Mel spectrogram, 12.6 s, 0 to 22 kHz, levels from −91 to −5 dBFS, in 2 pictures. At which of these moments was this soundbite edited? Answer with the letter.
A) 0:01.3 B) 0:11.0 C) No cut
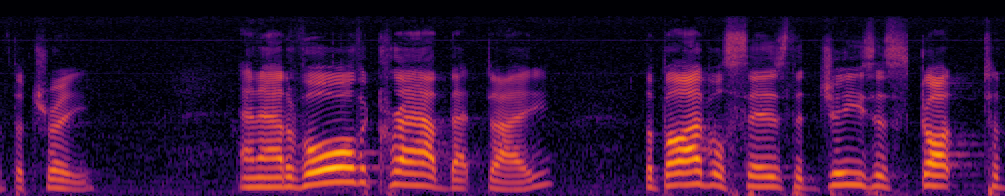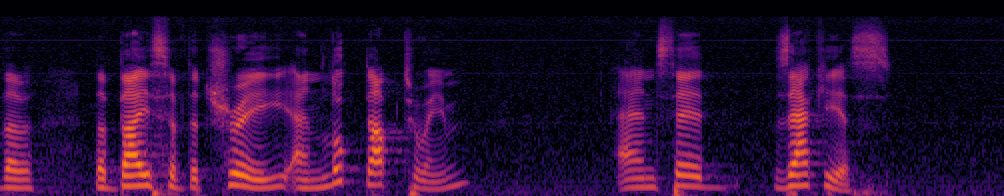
B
